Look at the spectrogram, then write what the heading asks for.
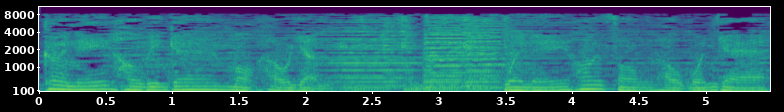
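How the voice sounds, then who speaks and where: A man's voice: mid-range voice, takes it slowly, natural voice. A man playing a mysterious, mock-grave announcer in a radio parody promo. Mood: mock-solemn. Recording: loud music over the voice.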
